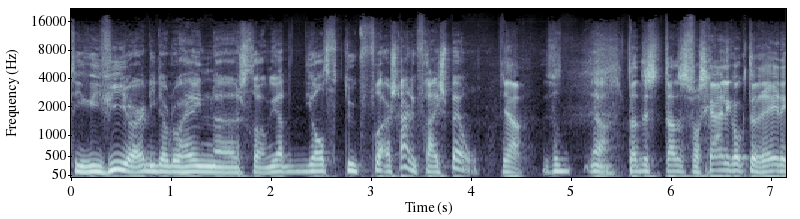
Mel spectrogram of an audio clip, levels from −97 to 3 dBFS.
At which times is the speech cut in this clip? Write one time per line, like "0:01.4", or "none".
none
